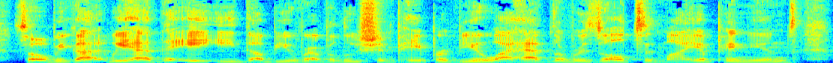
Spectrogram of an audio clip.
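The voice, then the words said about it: Strained, hoarse voice. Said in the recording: “As you can hear, I'm losing my voice”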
